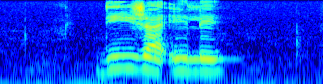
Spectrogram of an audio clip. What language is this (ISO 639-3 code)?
sot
